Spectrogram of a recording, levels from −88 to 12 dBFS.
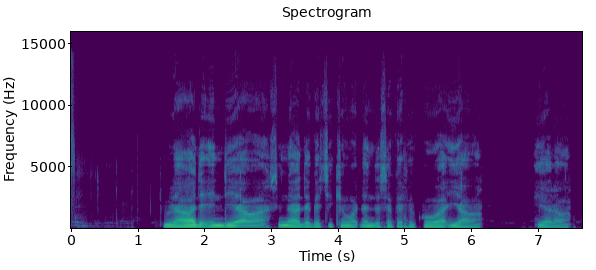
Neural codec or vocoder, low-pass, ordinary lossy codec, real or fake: none; 14.4 kHz; none; real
